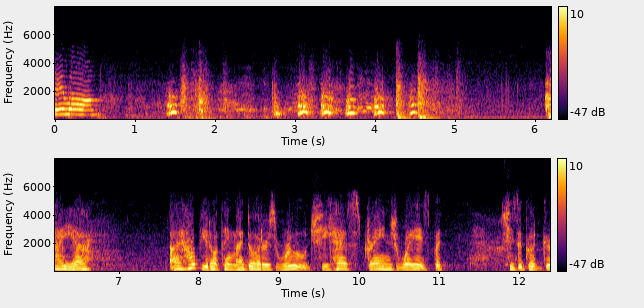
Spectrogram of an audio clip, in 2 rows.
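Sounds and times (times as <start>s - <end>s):
dog barking and yipping: 1.4s - 1.8s, 2.8s - 4.6s
speech: 6.3s - 6.8s, 7.6s - 11.2s, 11.8s - 12.3s.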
